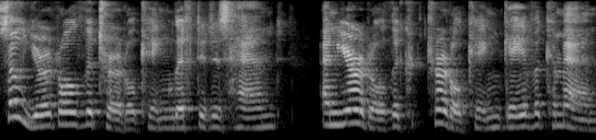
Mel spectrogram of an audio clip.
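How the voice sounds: The text comes across in a natural reading voice.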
